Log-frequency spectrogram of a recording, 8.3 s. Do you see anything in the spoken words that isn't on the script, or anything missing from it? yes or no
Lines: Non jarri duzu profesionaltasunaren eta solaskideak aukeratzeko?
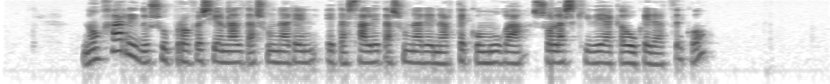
yes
